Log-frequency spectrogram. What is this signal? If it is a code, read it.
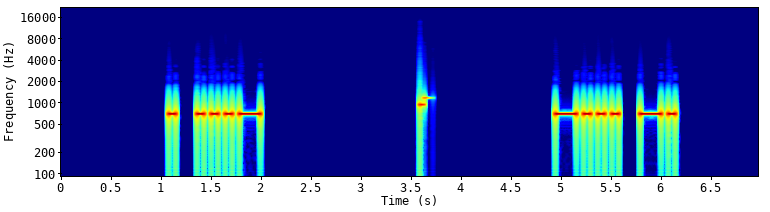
Morse code, heard as a keyed tone, about 17 wpm, 700 Hz. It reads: EV BN
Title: All Cut Numbers - 2-Digit 17wpm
